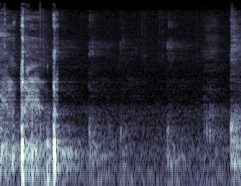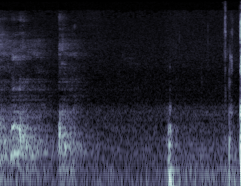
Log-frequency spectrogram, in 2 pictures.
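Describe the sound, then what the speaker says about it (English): Several quiet coughs and throat-clearing bursts come in short clusters, separated by near silence, from one person close to the microphone. "I'm going to start coughing"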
